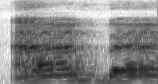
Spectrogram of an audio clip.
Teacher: Abuhum ada mim sukun bertemu dengan fa namanya bacaan bacaan ee izhar syafawi. Izhar itu jelas syafawi di bibir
